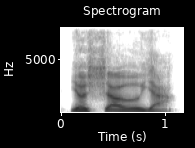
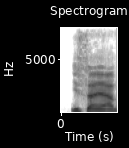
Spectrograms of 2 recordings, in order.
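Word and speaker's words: ישעיה: 아인을 끝에가 있을 때 발음을 안 해버려요. 그러면 안 되거든. 여샤의야 이러거든요. 여샤의가 사라져버렸잖아. 이사야 그러니까 그것도 이사야도 아니고 여사야예요. 여샤야.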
